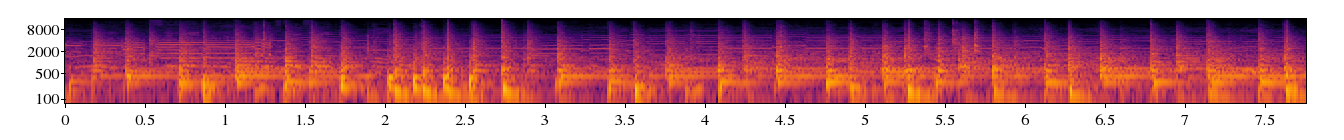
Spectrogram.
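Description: Live folk dance music: a drum beaten in fast strokes, its deep strokes sliding down in pitch, over a steady held melody note.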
